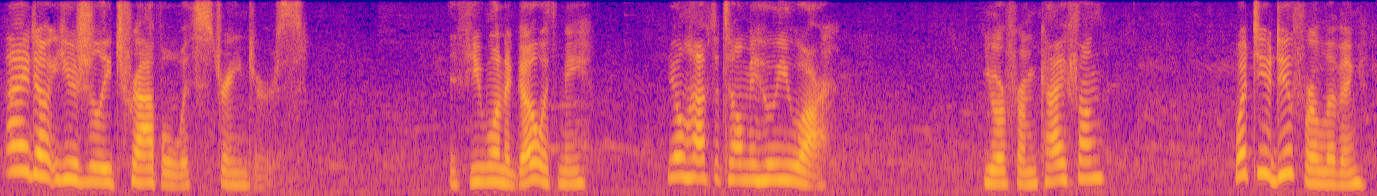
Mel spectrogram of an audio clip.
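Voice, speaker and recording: An actress playing a young wandering heroine in a video game, wry and direct in manner. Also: female voice, a little high, lively intonation, normal speed, long pauses, slight background noise, natural voice. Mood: frank, curious. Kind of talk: video game cutscene acting. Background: music and crowd chatter.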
